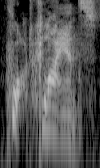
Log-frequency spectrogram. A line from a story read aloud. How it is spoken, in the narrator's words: snorted Piggott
